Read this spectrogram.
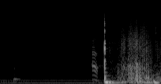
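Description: Another woman begins speaking into a microphone.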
